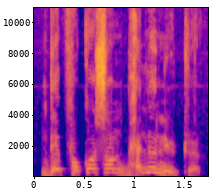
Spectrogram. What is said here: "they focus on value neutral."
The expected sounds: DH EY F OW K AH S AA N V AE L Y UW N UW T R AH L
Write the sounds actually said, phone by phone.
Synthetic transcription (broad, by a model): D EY P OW K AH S AA N B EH L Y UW N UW T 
